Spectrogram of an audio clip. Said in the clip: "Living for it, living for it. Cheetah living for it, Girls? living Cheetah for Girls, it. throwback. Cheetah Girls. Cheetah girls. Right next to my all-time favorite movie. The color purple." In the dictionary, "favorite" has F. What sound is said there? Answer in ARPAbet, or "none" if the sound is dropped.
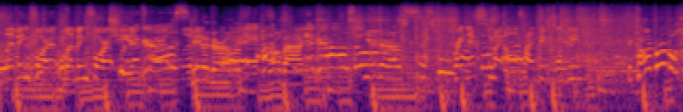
P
